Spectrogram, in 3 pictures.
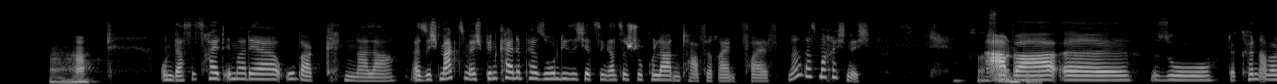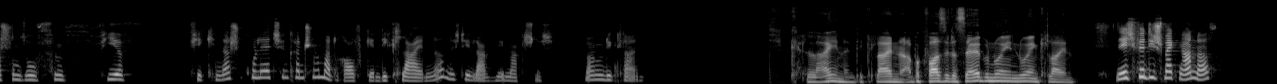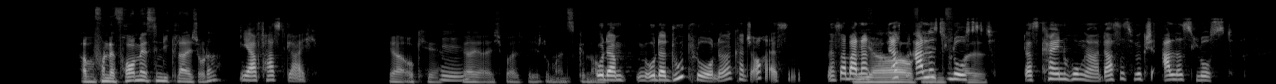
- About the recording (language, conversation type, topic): German, podcast, Wie erkennst du, ob du wirklich hungrig bist oder nur aus Langeweile essen möchtest?
- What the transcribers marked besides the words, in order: "so" said as "sa"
